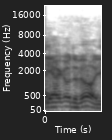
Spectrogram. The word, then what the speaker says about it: Diego Deville: Diego, am I saying it right now? Diego Deville? I'm still saying it the wrong way, aren't I? No, you got it. Oh, did I get it? Okay. Diego Deville.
